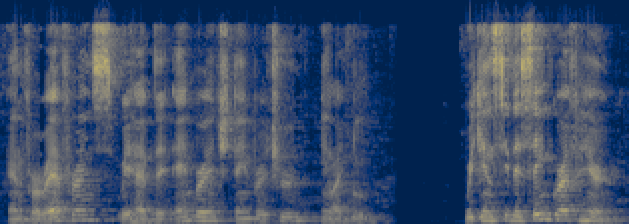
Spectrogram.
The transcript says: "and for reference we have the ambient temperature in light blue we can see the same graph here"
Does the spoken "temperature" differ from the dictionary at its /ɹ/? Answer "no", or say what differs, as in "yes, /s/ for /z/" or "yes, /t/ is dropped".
no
